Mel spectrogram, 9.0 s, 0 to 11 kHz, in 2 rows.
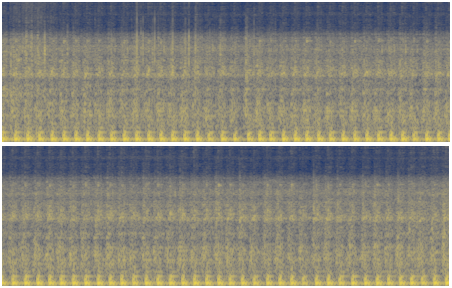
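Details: Rebuilt Honda GL100 engine with Aspira piston, CDI ignition and valve clearance set to 0.10: even, regular thumping at idle with no clatter between beats. Normal, smooth idle after the rebuild.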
